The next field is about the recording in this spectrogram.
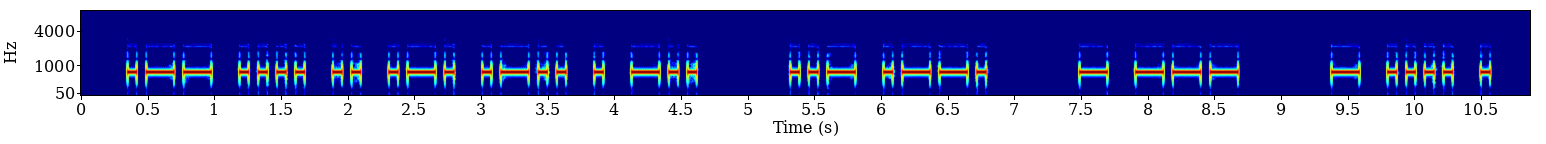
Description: Morse code, heard as a keyed tone, about 17 wpm, 700 Hz. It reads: WHIRLED UP TO THE
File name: Book One / 08-Chapter 8 - 17 WPM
